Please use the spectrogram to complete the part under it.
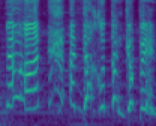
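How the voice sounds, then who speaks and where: Casting: long-suffering young Filipina servant for radio melodrama, piercingly high, earnest, faint music underneath. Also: female voice, animated, measured pace, bright, forceful tone, exaggerated voice. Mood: hurt, pleading. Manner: tearful, pleading, polite. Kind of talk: melodramatic radio drama acting.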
